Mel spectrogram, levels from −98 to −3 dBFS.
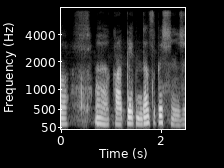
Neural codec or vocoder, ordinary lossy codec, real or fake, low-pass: codec, 44.1 kHz, 2.6 kbps, SNAC; none; fake; 7.2 kHz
